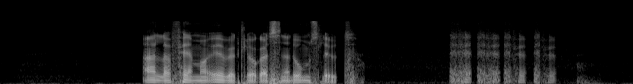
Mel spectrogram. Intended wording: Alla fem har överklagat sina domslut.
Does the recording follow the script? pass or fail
pass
